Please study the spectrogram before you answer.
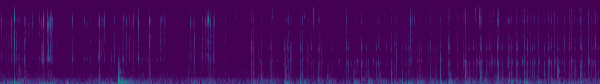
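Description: Long nails brush and scratch across the studded surface of a red spiked leather Christian Louboutin stiletto pump held upright, making a dense run of quiet, brief scraping ticks with bright, hissy edges over a low rumble. The sound stays soft and steady throughout, with a few sharper clicks standing out.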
